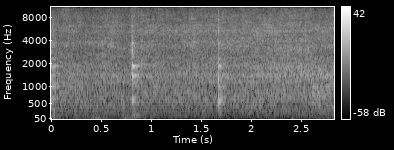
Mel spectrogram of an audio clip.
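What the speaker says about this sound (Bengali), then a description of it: "পাঁচফোড়ন ও কাঁচা লঙ্কা ফোড়ন দিয়ে সবজিগুলোকে একটু ভেজে নিচ্ছি" Vegetables such as pumpkin, potato, pointed gourd and stems fry in oil with panch phoron and green chilli, giving a soft, steady sizzle broken by two light stirring clicks.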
